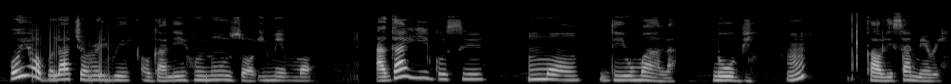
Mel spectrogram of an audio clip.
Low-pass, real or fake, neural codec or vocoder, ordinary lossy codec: none; real; none; none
